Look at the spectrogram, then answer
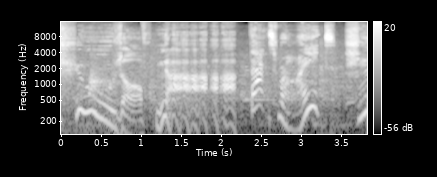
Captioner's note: laughing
